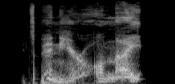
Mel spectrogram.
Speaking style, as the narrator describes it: Angelo hissed

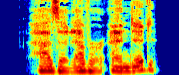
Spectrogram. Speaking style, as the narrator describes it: He sighs heavily like he just came

